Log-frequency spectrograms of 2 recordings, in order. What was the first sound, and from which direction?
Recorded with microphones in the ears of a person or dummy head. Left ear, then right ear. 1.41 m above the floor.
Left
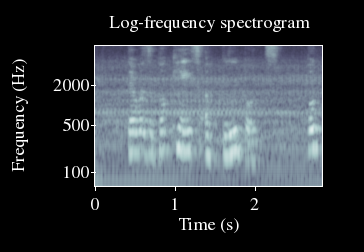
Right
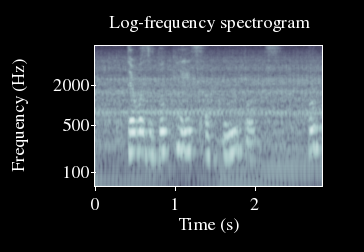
A woman speaking, 40° right (ahead or behind).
